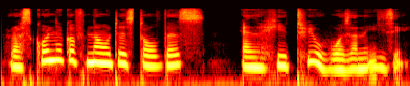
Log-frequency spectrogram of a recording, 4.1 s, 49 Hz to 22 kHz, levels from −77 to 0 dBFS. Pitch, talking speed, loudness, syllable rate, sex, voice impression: 220 Hz, 130 wpm, -16 LUFS, 4.5 syllables/s, female, feminine, adult-like, slightly intellectual, slightly calm, slightly kind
